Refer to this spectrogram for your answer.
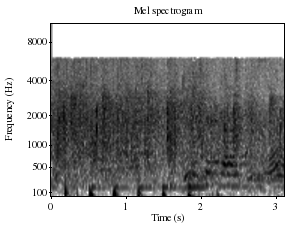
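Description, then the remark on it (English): An audience at a church worship service claps together as a clap offering to the Lord, a dense, steady wash of applause with a loose rhythmic pulse, while voices rise and call out over the clapping toward the end. “Maybe let's just give a clap offering to the Lord.”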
